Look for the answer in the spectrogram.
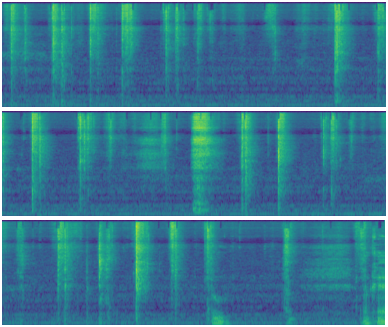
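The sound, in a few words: shuffling tarot cards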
